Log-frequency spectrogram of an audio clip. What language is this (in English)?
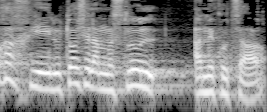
Hebrew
